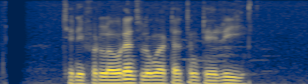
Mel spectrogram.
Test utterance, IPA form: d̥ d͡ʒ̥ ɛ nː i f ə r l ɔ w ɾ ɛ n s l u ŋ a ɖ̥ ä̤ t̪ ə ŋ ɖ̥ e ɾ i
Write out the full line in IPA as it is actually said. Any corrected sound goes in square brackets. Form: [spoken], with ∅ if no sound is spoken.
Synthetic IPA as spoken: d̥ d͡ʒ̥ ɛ [n] i f ə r l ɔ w ɾ ɛ n s l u ŋ a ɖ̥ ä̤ t̪ ə ŋ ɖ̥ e ɾ i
